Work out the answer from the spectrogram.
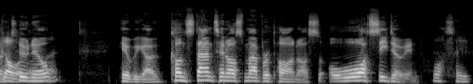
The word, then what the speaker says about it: Mavropanos: His name's Konstantinos Mavropanos, Seanus. With a rolled R.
